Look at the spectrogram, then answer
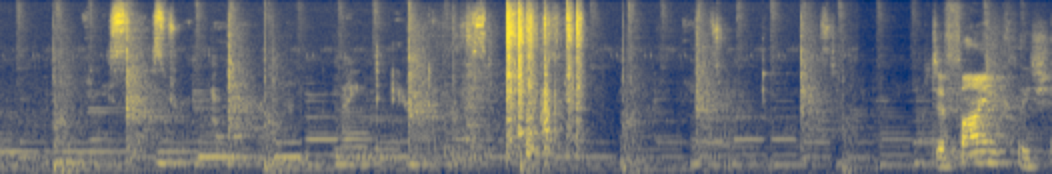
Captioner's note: muttered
